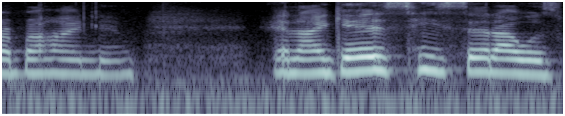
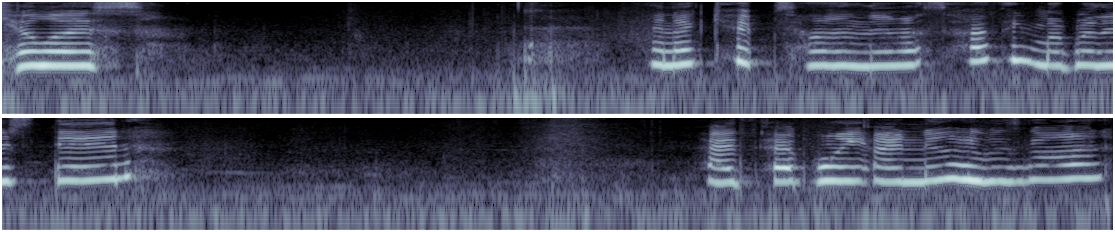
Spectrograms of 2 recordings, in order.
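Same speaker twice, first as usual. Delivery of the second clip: tearful; 5 semitones higher than usual. Real, not acted. Recalling brother's death.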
